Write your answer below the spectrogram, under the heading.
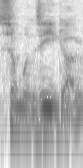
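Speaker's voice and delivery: usual speaking voice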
